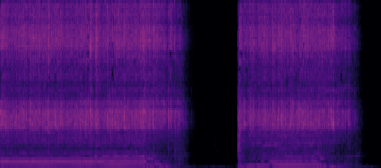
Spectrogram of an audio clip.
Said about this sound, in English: And you really just grind this up to the consistency that you like your ground up coffee whenever you pour it into your coffee filter.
